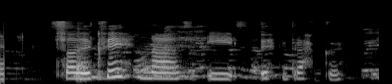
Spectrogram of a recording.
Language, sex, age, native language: Icelandic, female, 11, Icelandic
